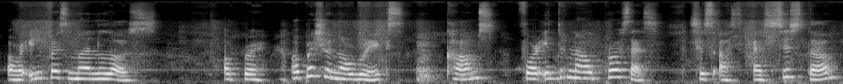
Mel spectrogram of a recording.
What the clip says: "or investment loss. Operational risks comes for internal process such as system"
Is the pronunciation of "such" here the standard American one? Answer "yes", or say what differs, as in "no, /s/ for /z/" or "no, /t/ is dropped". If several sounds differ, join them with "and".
no, /s/ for /tʃ/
